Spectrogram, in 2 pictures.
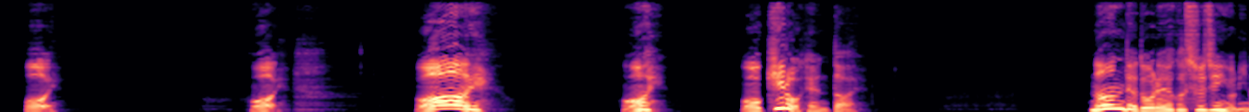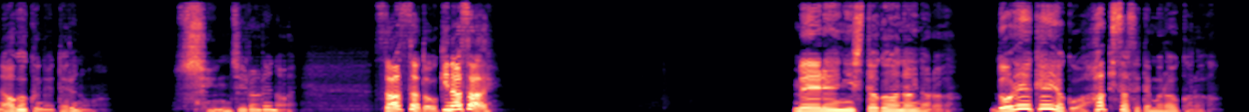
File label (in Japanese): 目覚ましボイス おはよう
